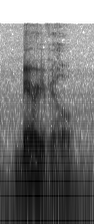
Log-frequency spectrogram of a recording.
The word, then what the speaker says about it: Berryville: But growing up in a small town, I mean, we were Berryville, which rhymes with Mayberry.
